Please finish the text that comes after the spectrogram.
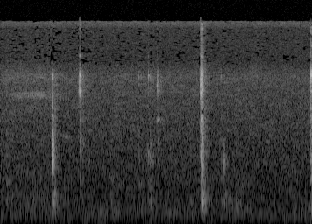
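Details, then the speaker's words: Lock of a strongbox safe cabinet being opened by picking: sparse, sharp little clicks a few seconds apart in a quiet room, the lock levers shifting, a good sign. "ce qu'on entend c'est petit clic toujours bon signe les gorges se déplacent"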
